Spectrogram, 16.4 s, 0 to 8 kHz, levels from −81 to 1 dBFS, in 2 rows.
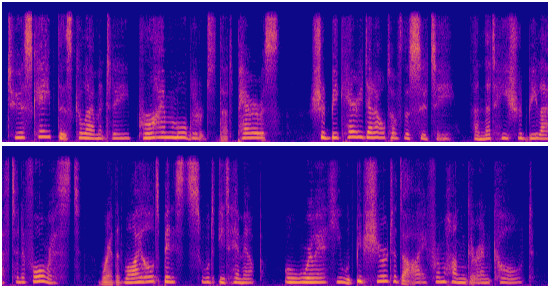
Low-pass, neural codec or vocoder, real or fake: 7.2 kHz; codec, 16 kHz in and 24 kHz out, 0.4 kbps, LongCat-Audio-Codec, fine tuned four codebook decoder; fake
